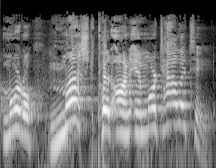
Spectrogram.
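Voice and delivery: "must" drawn out high and loud; stress on MUST. Acted. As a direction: hit the word "must" with slow, preaching force. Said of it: "notice his emphasis there on must".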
